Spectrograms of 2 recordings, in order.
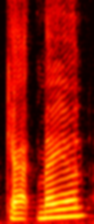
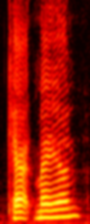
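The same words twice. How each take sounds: The two takes are said the same way.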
